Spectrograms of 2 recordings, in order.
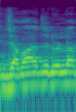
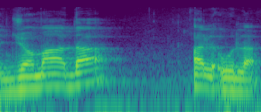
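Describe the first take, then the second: First: It is said as 'Jamadul Ula', with 'ja' and 'dul'. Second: It is said as 'Jumada al-Ula', with 'ju' and 'al'. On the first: The speaker calls it wrong. "गलत लफ्ज़ है" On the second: The speaker calls it right. "Arabic जो correct pronunciation"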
